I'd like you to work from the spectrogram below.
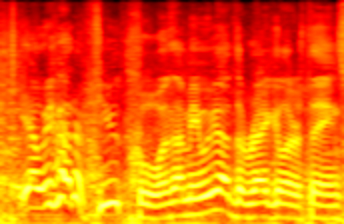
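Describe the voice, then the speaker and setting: A man with a Southern US accent and ordinary pitch variation, amid noticeable background noise and audible room echo. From US South. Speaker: startup founder and CEO. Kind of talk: interview. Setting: conference.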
